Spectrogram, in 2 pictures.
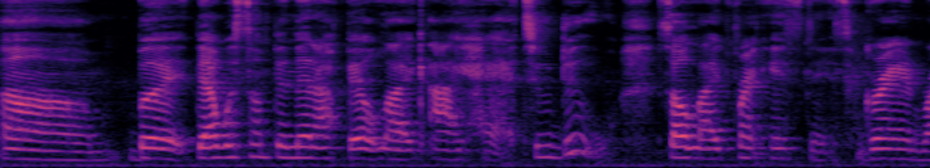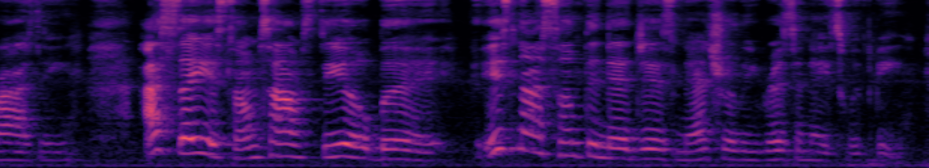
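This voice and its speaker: Loudness rises and falls in big swings while the speech keeps a moderate tempo. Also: woman, medium pitch for a woman, ordinary pitch variation. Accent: Southern US. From US South. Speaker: spiritual vlogger. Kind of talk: personal reflection monologue. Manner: casual, many fillers.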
